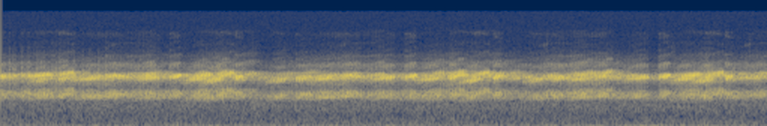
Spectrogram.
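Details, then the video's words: Many frogs croaking in a spring wetland behind a house, recorded live: a dense, continuous chorus of overlapping trills in two steady bands, high and low, with gentle swells in loudness and no other clear sounds. "Ambient Noise for Sleep Frogs Black Screen"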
